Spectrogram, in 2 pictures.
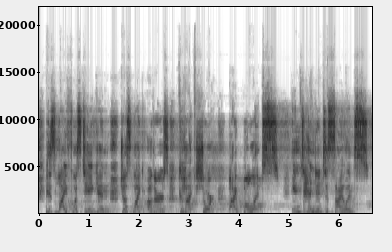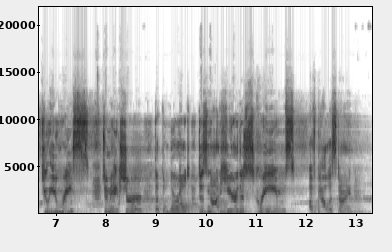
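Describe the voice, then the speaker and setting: A woman's voice: a little high, fairly bright tone. A woman activist delivering a prepared protest speech, solemn and impassioned, with emphatic, declamatory phrasing. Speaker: activist speaker at a protest encampment. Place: public protest outside media offices. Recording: reverberant, amplified voice from far off.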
